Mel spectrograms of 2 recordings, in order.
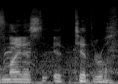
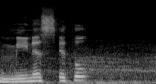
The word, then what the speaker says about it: Minas Ithil: I guess he went in there and tried to correct him on how to pronounce Minas Ithil or something. It's actually pronounced Minas Ithil.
